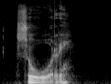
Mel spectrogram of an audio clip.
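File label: "Suuri", Finnish; OTAVA KONSERNI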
